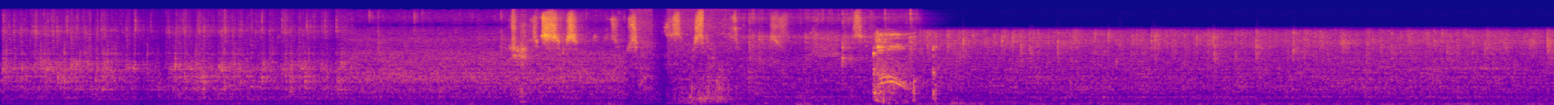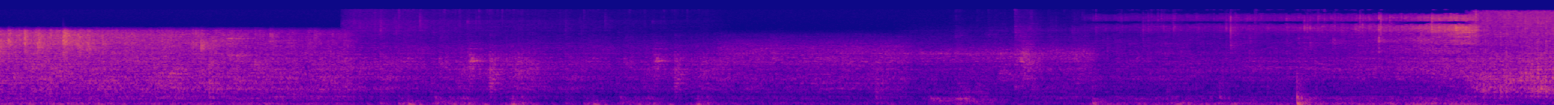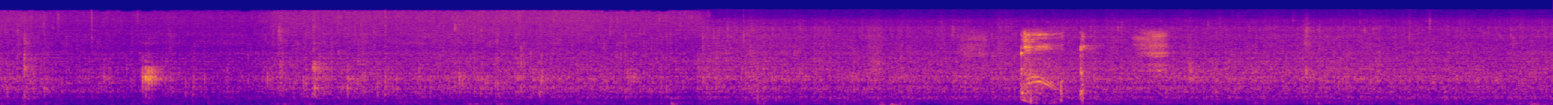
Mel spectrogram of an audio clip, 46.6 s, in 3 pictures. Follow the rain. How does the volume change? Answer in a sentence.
The loudness of the rain goes down, then up.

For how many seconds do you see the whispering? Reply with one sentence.
You can hear the whispering for 4 seconds altogether.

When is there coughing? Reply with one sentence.
The coughing can be heard from 8.1 to 9.4 s and from 40.7 to 42.9 s.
